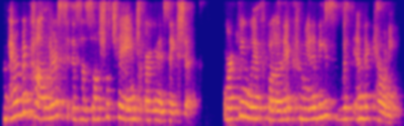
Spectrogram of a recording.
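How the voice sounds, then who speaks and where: A woman's voice: a little high, fast talker, a little mellow. A woman directing a community organization gives prepared public testimony at a meeting, earnest and emphatic, repeating key words for weight. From New Mexico. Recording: echoey meeting room, faint noise.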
